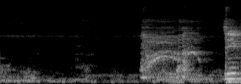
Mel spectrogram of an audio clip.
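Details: Low murmuring speech from a preacher giving a sermon breaks into a harsh cough, followed by a second sharp cough burst; cough.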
